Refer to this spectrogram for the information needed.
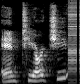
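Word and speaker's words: Antiarchi: Now, how do you pronounce, is it Antiarchy or Antiarchy? – Antiarch.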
